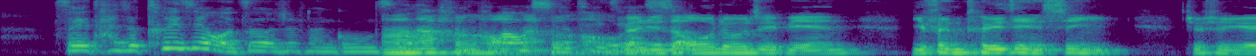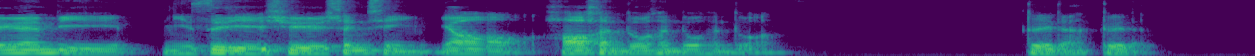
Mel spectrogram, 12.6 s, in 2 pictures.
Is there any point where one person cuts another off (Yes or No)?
Yes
